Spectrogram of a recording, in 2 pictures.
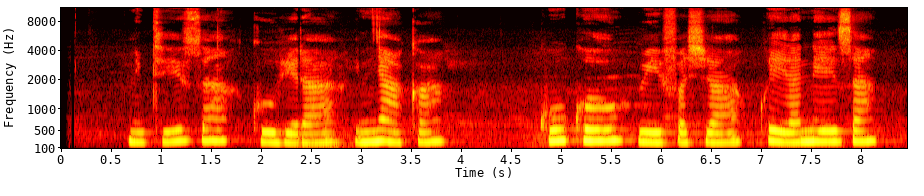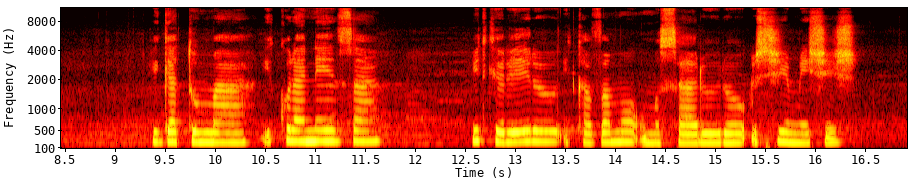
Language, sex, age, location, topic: Kinyarwanda, female, 18-24, Nyagatare, agriculture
